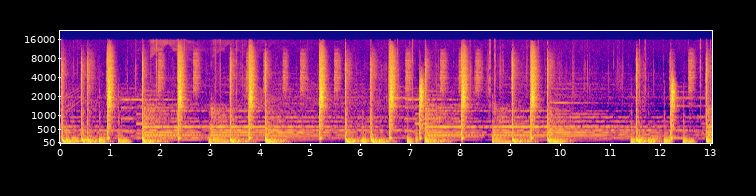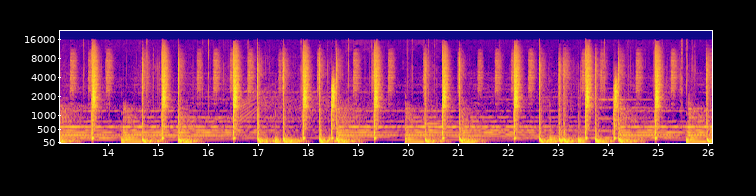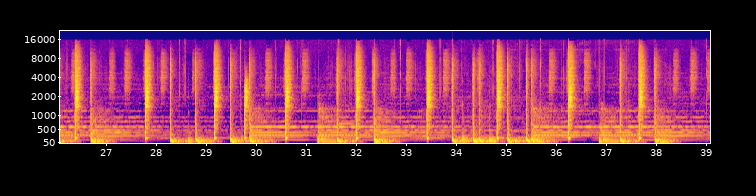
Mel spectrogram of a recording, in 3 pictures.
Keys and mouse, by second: 0.3-0.7 drag, 0.8 Tab, 1.8-3.8 ctrl+middle drag, 2.0 ctrl+Tab, 3.8-16.9 drag, 8.4 f, 16.7 ctrl+z, 17.5 ctrl+z, 28.6-39.0 drag.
